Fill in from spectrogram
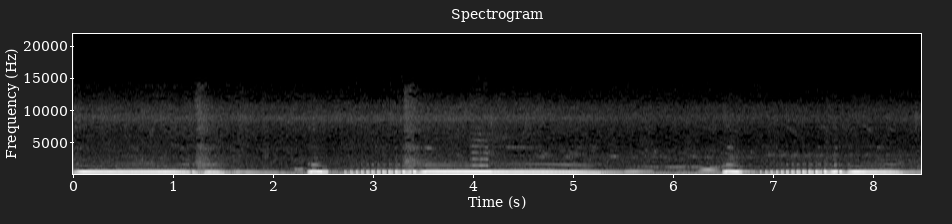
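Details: Master song of a pelung turtle dove used to train others: drawn-out low coos alternate with sharp short hoots and quick throbbing trills, the cycle repeating roughly every four seconds.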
